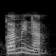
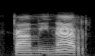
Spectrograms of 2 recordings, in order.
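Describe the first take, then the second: First: The r is said the Santo Domingo way. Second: The r sound is strongly emphasized. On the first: "en Santo Domingo las personas dirían mayormente caminar" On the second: "en el sur se le haría un gran énfasis a este fonema"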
